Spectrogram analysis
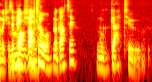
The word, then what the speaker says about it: Mugatu: Magu doesn't turn up for a very long time, which is a bit magu. Mugatu. All right. I pronounced a false word wrong.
